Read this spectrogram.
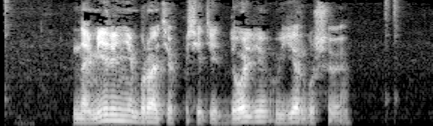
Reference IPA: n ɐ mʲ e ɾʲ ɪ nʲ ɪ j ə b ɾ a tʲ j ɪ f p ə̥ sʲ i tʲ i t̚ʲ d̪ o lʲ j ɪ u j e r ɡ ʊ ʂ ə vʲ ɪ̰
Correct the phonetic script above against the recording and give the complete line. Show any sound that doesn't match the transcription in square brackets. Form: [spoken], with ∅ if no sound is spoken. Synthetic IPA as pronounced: n ɐ mʲ e ɾʲ ɪ nʲ ɪ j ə b ɾ a tʲ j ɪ f p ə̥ sʲ [ɪ] tʲ i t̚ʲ d̪ o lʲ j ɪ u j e r ɡ ʊ ʂ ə vʲ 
